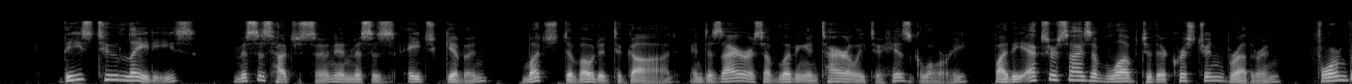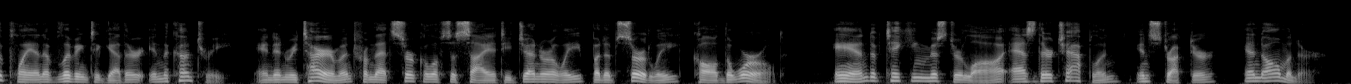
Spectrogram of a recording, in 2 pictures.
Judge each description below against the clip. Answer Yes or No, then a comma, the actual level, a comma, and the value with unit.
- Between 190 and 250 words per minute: No, average, 145 wpm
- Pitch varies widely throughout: Yes, wide, 6.5 semitones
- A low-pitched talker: Yes, low, 120 Hz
